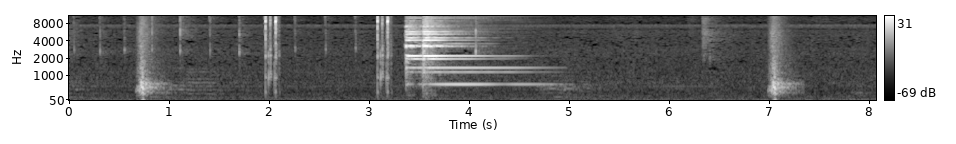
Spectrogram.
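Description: Subscribe-button animation sound effect: a thump, then a few sharp mouse-click sounds, then a bright bell ding that rings out and fades over about a second and a half, and another thump near the end.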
